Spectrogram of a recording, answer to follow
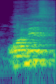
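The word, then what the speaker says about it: honest: বসেছে এ বসেছে কিন্তু অনেস্ট ম্যান এই অনেস্ট ঠিক আছে ও থেকে শুরু হচ্ছে অনেস্ট ম্যান তাহলে এখানে কি শুরু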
